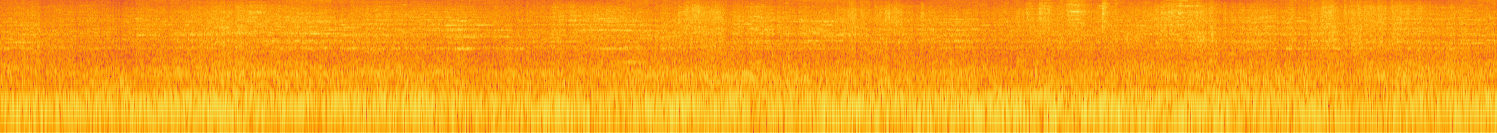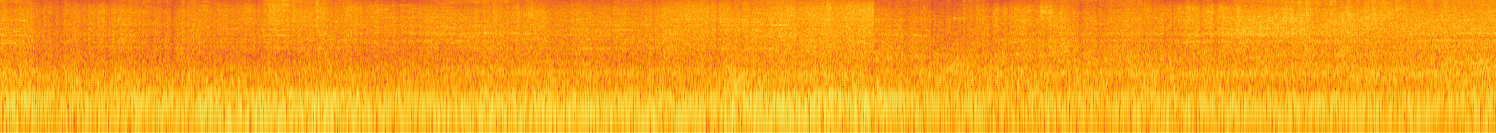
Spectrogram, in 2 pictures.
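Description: Double-stack intermodal freight train's well cars rolling past at close range: a steady, loud rumble and clatter of steel wheels on rail, with a thin high wheel squeal in the first few seconds.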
